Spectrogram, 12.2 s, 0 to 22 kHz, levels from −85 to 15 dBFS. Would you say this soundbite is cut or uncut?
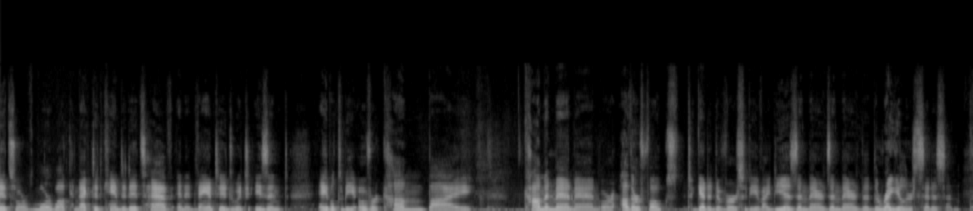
cut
